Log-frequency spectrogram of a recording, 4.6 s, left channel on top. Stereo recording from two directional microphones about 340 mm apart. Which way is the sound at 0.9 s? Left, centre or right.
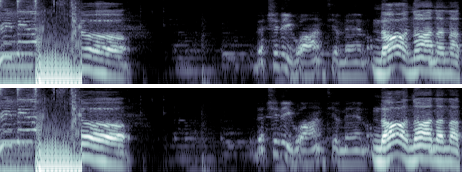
Centre.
